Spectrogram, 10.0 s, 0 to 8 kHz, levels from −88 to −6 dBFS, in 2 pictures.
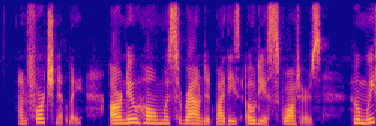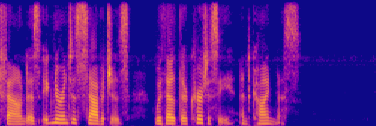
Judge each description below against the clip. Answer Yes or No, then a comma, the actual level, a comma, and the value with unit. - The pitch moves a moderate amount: Yes, average, 4.1 semitones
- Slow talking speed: Yes, slow, 130 wpm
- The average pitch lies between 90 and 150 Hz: No, high, 190 Hz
